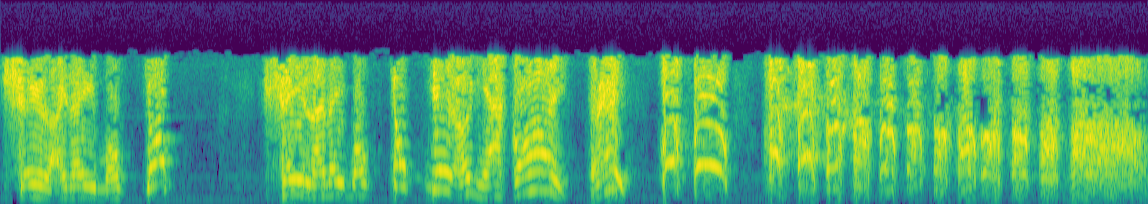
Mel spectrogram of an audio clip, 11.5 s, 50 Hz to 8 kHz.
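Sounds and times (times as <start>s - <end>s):
speech: 0.2s - 1.8s, 2.8s - 6.4s
man's cackling laugh imitating a clucking chicken: 6.6s - 11.4s.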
